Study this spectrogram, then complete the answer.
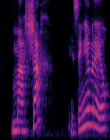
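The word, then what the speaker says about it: mashaj: h a j ma y se pronuncia con la J al final m a s h a j masah es en hebreo y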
